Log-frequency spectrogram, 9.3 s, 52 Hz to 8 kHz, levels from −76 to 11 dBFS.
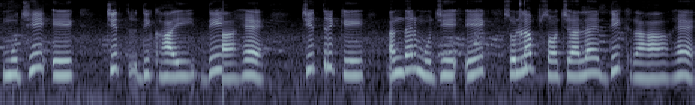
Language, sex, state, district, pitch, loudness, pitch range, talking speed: Hindi, female, Madhya Pradesh, Katni, 225 Hz, -20 LUFS, 215-275 Hz, 110 wpm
